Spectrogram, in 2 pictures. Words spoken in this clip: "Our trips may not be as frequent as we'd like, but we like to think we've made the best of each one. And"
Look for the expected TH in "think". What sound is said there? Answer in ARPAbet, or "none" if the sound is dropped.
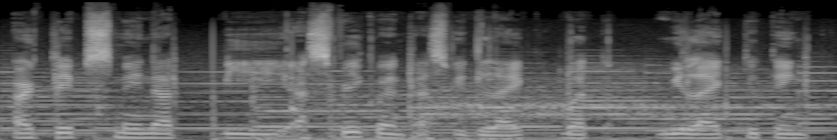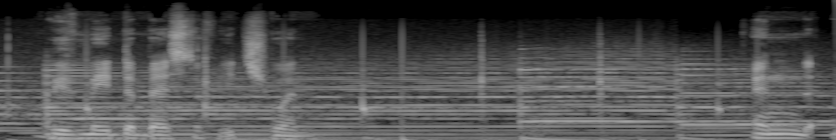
T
